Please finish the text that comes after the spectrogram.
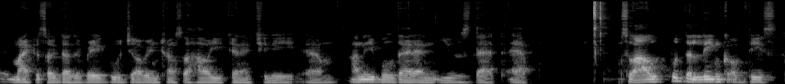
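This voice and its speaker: A man presenting a software tutorial as a casual, unscripted screen-share walkthrough, explaining in a hesitant, rambling way. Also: on the low side, vocal fry. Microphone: off-camera voice-over for screen recording.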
